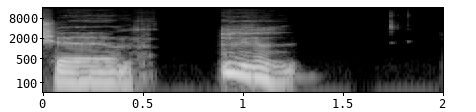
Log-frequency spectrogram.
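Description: A man's speaking voice: a drawn-out "és" ("and") trailing off, then a short falling hesitation sound. A pause follows, with one faint click.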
